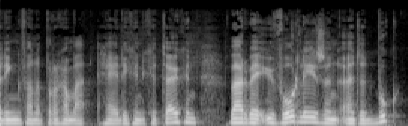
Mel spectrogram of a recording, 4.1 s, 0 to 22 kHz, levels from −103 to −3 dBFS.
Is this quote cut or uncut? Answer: uncut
